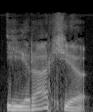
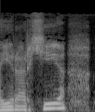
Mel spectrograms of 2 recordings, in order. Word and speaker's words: иерархия: Иерархия сейчас в современном русском языке произносится только с этим ударением, а иерархия словари помечают как устаревшую форму.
